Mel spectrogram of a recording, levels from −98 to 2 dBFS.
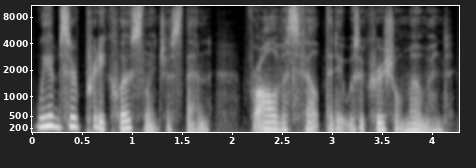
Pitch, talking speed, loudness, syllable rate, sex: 185 Hz, 240 wpm, -19 LUFS, 6.1 syllables/s, female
